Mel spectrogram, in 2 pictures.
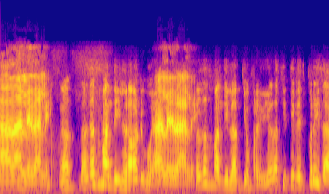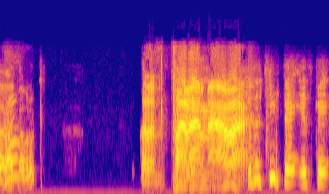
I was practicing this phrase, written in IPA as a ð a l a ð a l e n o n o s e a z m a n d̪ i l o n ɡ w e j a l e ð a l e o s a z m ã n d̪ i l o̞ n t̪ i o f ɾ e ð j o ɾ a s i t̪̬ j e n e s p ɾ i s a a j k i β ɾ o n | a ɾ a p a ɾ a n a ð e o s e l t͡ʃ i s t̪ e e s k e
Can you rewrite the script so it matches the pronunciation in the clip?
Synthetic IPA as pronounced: a ð a l e ð a l e n o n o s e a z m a n d̪ i l o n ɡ w e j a l e ð a l e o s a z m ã n d̪ i l o̞ n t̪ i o f ɾ e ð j o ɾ a s i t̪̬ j e n e s p ɾ i s a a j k a β ɾ o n | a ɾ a p a ɾ a n a ð a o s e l t͡ʃ i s t̪ e e s k e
